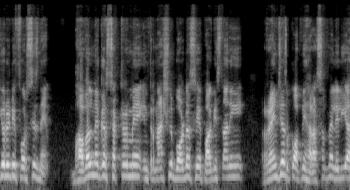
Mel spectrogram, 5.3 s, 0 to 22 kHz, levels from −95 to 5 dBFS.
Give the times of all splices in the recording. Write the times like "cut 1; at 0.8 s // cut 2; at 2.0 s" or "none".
cut 1; at 4.3 s

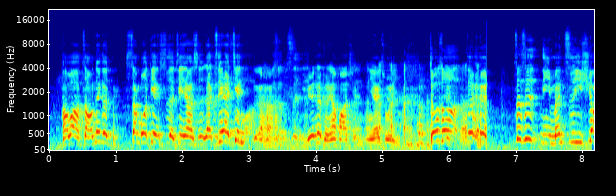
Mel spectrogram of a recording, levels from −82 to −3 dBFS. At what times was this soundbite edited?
cut 1; at 6.6 s

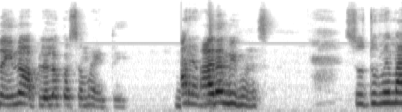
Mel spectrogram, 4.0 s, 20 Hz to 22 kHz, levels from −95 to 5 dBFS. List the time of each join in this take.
cut 1; at 1.6 s

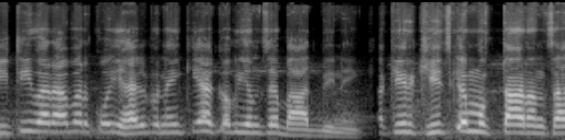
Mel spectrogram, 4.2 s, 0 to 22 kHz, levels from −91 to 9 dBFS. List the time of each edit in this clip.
cut 1; at 2.9 s

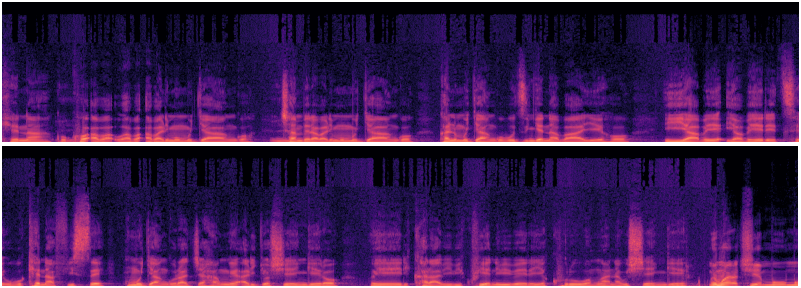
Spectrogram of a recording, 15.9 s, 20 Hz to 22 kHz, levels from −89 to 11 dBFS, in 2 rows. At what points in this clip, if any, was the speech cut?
cut 1; at 14.9 s

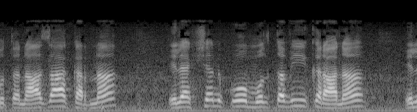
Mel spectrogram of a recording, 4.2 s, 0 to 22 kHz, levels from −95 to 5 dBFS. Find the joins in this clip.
none

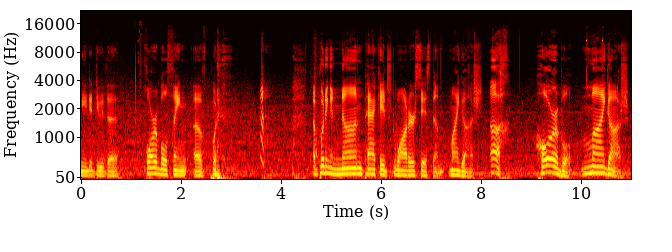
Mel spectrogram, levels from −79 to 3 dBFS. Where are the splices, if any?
none

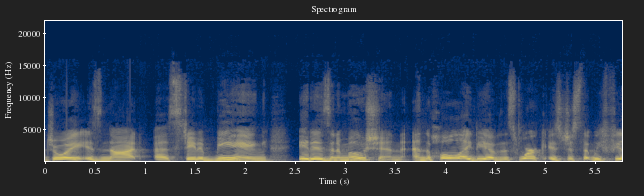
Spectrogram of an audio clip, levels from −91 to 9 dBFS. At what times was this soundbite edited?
cut 1; at 3.8 s

